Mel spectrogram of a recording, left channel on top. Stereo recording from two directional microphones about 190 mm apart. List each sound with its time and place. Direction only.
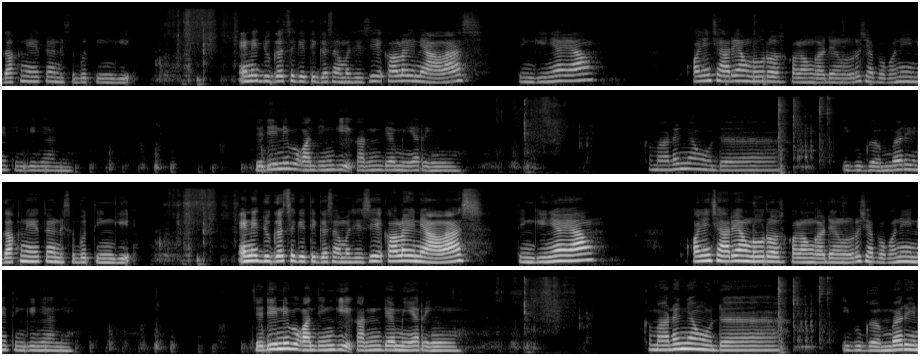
0.0 s a woman's voice: 35° right (ahead or behind)
2.3 s a woman's voice: 30° right (ahead or behind)
11.6 s a woman's voice: 30° right (ahead or behind)
15.5 s a woman's voice: 45° right (ahead or behind)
